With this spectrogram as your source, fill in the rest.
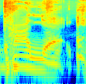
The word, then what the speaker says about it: Cognac: we like dark L it's not conac it's knac ohac knac so you pronounce the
